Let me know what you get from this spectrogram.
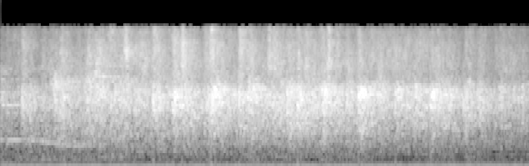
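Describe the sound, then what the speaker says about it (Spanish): A church congregation applauds in honour of the Bible during a Spanish-language service, a steady, dense wash of clapping that holds at an even level for the whole stretch with no voices over it. "¿Cuánto le damos un aplauso a la Biblia?"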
